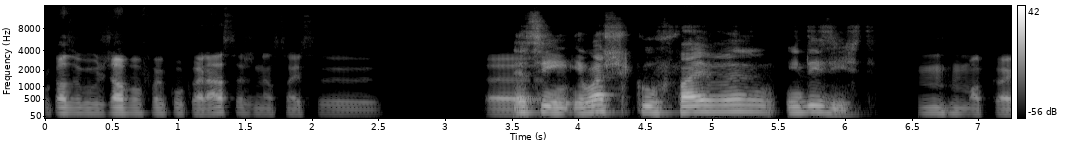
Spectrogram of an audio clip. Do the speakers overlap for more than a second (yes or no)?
no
